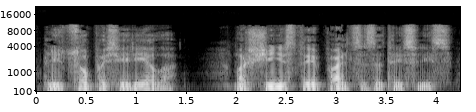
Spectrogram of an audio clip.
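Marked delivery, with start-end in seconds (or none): none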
